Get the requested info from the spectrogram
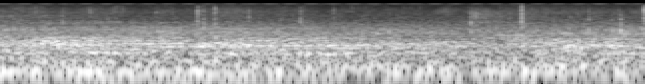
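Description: Steady background noise of a large hall in a pause between spoken sentences, with a low hum and a few faint clicks.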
